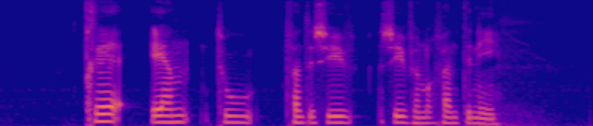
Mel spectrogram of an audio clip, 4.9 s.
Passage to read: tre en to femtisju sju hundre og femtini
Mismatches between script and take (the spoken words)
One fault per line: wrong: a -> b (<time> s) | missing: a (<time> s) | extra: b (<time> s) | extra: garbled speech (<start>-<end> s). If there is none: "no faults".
no faults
